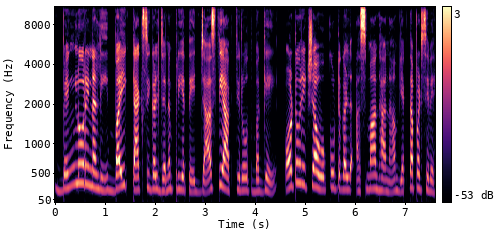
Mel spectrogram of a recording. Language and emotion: Kannada, angry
